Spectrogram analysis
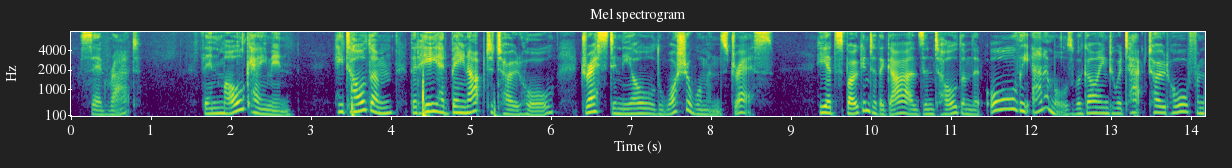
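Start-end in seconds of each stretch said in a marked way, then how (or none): none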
